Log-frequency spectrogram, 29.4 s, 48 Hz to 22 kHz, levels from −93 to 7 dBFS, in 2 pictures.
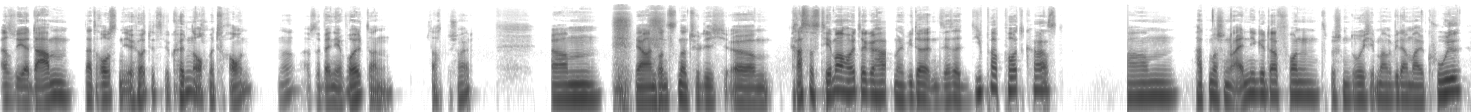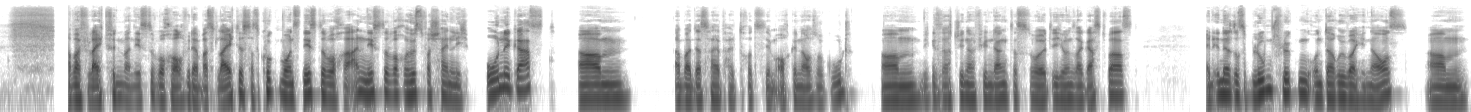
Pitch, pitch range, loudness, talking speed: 110 Hz, 100-130 Hz, -26 LUFS, 200 wpm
